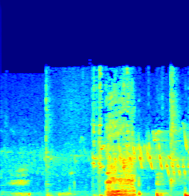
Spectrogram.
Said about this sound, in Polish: Ptaszki ponownie świergotały. Morwę dosiadły.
